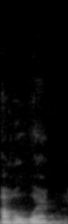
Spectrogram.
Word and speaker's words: hour: Х не читається у слові hour.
